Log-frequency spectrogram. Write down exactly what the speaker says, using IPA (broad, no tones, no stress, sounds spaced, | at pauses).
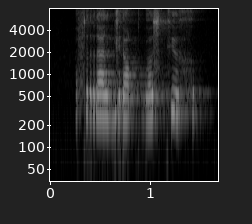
f r a l ɡʲ ə ɾ o q ɡ o s kʲ ʊ x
